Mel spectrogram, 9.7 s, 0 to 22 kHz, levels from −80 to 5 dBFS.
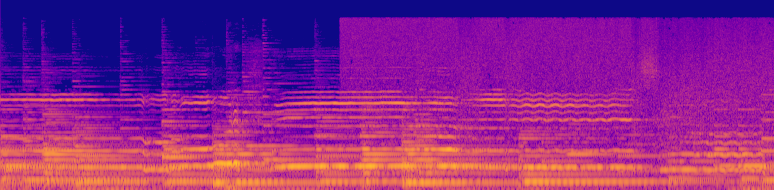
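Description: Low bit depth without dither from 4.24 s onward: a grainy distortion follows the sound, roughly 15 dB below it, likely from rounding to 5 bits.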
